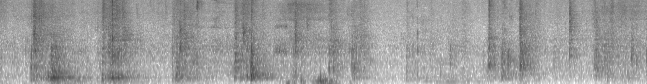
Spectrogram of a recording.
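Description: A woman's short, breathy gasps and whimpers in quick bursts, mixed with scuffing footsteps in a small, echoing room.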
